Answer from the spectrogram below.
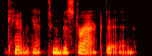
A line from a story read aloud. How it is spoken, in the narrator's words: Nick said softly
